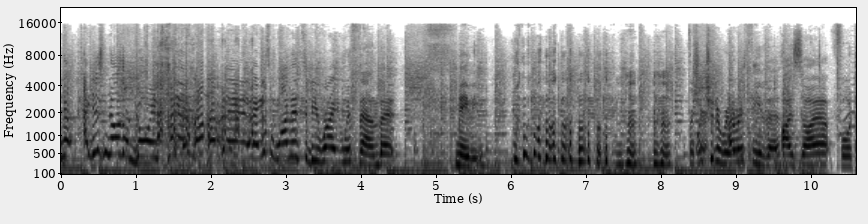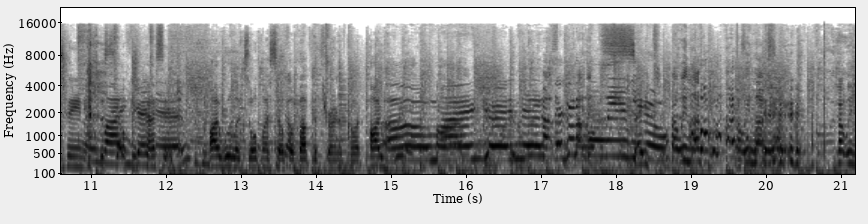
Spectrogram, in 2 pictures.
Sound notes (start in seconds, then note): 1.1 all laughing; 6.0 laughs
